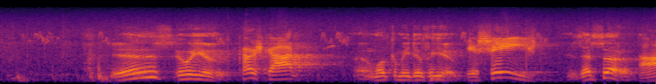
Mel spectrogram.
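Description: An elderly man speaks loudly, close by.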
